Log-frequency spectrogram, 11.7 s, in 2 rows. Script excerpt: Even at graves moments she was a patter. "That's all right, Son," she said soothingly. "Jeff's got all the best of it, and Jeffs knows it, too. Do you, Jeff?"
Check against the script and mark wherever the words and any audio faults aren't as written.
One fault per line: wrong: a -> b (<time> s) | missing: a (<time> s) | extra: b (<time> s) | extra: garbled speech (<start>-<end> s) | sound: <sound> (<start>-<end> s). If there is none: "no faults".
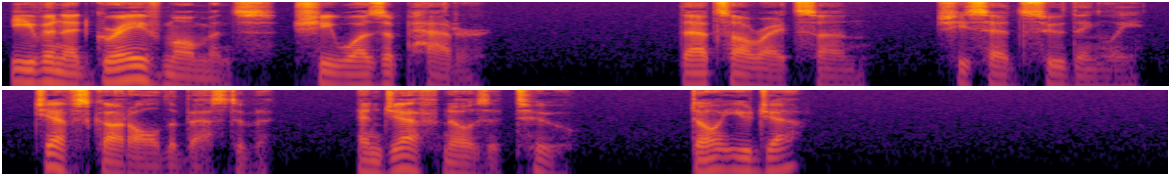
wrong: graves -> grave (0.5 s)
wrong: Jeffs -> Jeff (7.8 s)
wrong: Do -> Don't (9.3 s)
